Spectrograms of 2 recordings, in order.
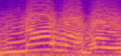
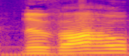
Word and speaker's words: Navajo: Please be considerate of Navajo land! Warum schreiben wir das mit J, wenn es einfach wie H ausgesprochen wird?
